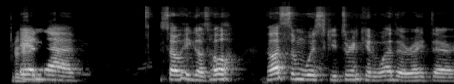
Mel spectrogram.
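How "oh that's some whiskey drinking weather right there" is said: bad, gamely mangled put-on Costa Rican accent. Retelling what his bass player said on tour, bad Costa Rican accent. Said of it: "I'm going to murder his accent right now".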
